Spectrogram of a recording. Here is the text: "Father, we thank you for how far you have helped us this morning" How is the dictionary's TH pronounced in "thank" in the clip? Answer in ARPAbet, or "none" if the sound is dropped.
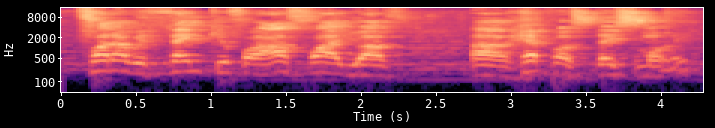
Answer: TH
